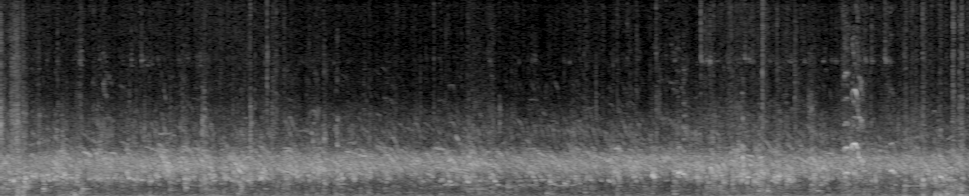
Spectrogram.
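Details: Poultry farm flock of chickens producing an unbroken wash of shrill overlapping peeps and clucks from many birds, steady in loudness throughout.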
